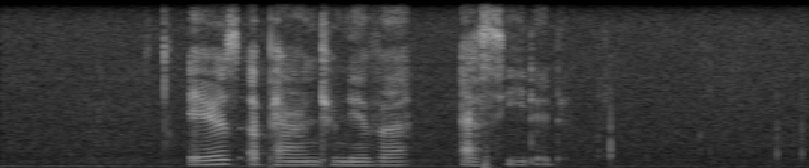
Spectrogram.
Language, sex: English, female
